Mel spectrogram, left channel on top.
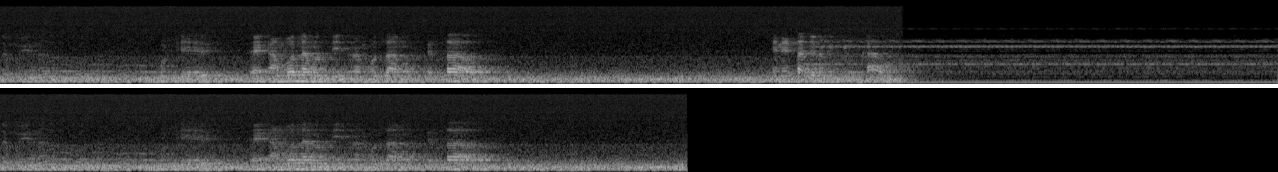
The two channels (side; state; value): right; drops out; at 6.9 s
